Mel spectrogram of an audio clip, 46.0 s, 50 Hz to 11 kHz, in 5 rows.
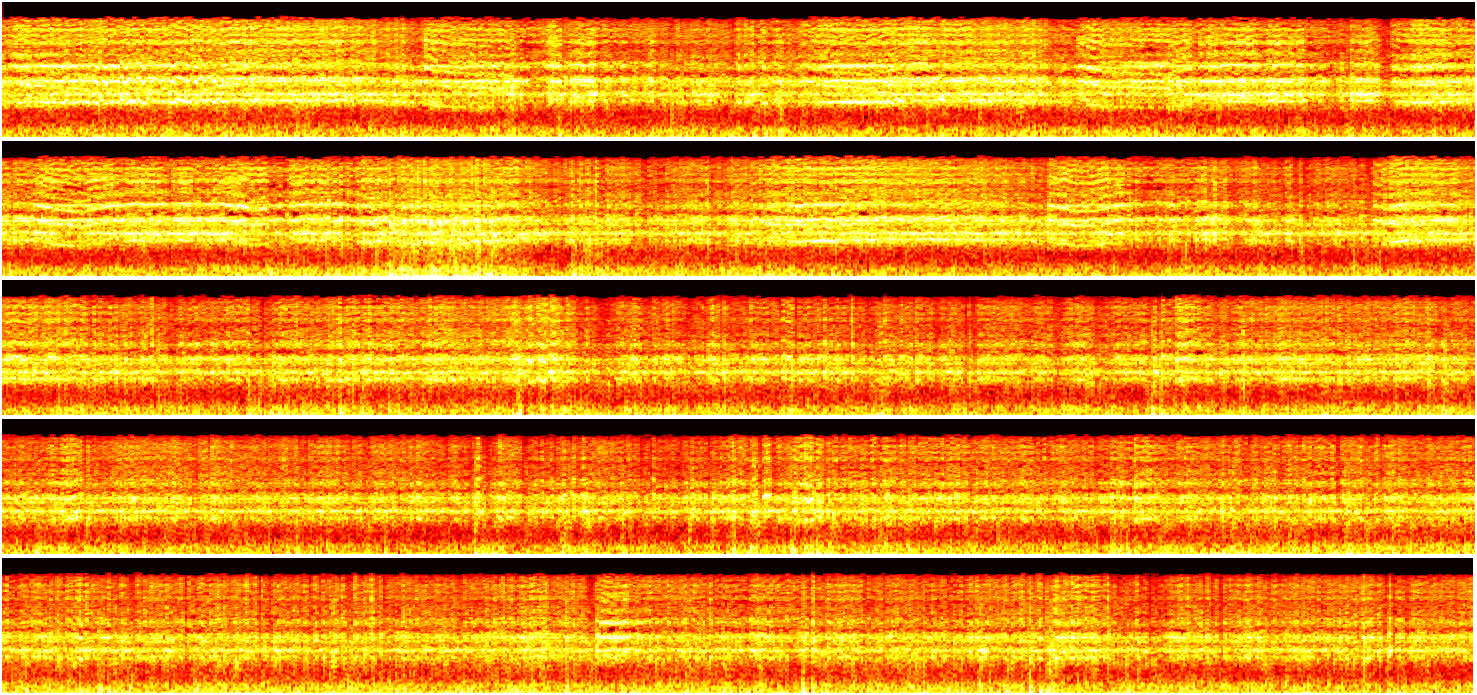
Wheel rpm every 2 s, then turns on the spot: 210, 220, 220, 220, 220, 220, 230, 220, 230, 230, 230, 230, 230, 230, 230, 230, 230, 230, 230, 230, 230, 230, 230.
none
